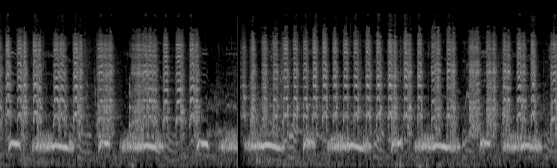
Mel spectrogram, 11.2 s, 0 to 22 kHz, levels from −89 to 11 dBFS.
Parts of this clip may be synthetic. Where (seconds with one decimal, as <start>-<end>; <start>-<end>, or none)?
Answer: 4.6-6.1; 7.2-10.1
